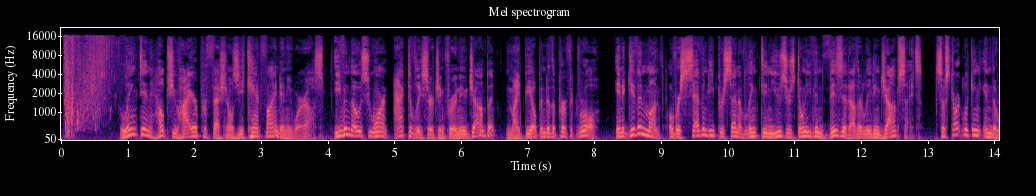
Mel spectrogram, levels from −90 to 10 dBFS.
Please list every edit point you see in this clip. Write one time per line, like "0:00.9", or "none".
none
